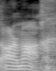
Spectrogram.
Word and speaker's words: Armagh: But Armagh is not pronounced Armagh.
